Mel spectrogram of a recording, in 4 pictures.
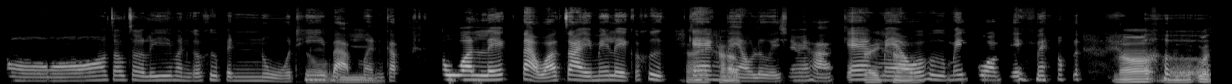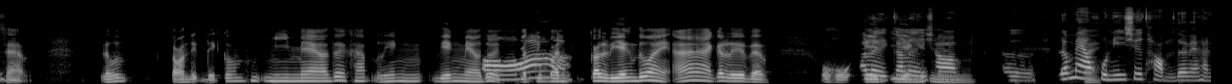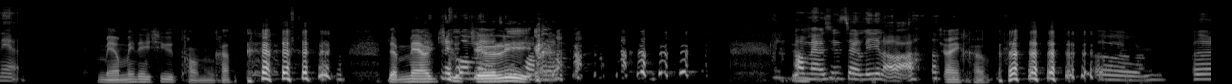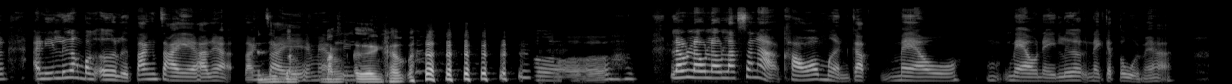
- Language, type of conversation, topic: Thai, podcast, ตอนเด็กๆ คุณดูการ์ตูนเรื่องไหนที่ยังจำได้แม่นที่สุด?
- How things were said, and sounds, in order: laughing while speaking: "เกรงแมวเลย เออ"; chuckle; laugh; other background noise; laugh; chuckle; laugh; laugh; chuckle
